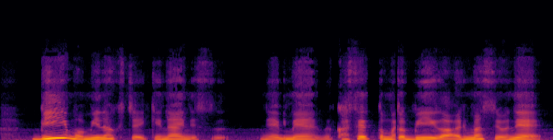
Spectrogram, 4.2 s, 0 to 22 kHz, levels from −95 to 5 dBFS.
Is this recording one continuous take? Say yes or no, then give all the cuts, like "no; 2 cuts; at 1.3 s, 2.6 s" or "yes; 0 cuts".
no; 2 cuts; at 2.1 s, 3.0 s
